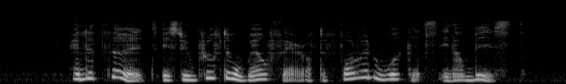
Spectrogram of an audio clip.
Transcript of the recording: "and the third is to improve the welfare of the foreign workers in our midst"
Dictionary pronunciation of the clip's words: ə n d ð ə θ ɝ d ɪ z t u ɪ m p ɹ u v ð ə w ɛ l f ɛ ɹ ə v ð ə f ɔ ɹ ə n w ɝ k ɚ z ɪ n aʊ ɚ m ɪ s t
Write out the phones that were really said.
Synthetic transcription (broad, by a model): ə n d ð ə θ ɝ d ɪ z t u ɪ m p ɹ u v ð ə w ɛ l f ɛ ɹ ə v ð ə f ɔ ɹ ə n w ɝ k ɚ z ɪ n aʊ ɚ m ɪ s t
